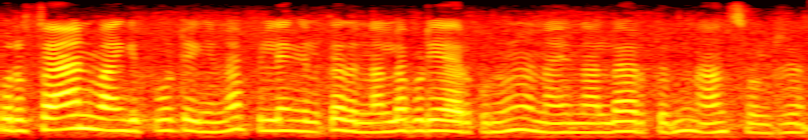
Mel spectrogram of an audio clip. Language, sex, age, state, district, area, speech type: Tamil, female, 30-45, Tamil Nadu, Tiruchirappalli, rural, spontaneous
